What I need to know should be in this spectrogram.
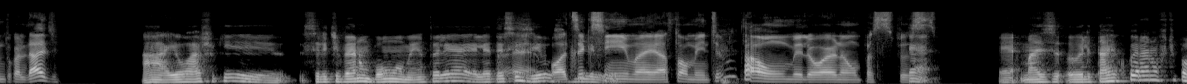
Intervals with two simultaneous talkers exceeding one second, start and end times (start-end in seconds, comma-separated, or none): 4.9-6.3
